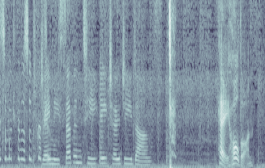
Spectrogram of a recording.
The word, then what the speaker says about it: Jame: Jame7t HOG dance. Hey, hold on. Why does the machine pronounce my name as Jamie? Like, not entirely wrong, I guess. But, like, my name is Jame.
